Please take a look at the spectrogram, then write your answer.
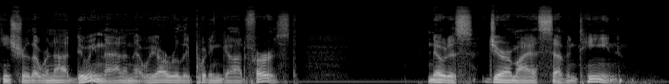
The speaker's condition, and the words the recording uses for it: No condition.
